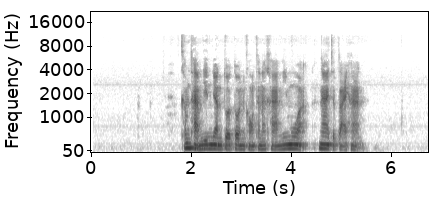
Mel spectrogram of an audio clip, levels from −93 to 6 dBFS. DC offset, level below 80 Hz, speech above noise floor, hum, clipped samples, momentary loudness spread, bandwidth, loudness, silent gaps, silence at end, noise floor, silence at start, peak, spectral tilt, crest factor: under 0.1%; -54 dBFS; 46 dB; none; under 0.1%; 9 LU; 11 kHz; -25 LUFS; none; 1.3 s; -70 dBFS; 1.8 s; -2 dBFS; -7.5 dB/octave; 24 dB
